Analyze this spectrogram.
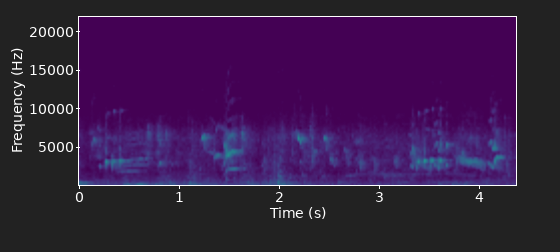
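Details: Male and female European greenfinches singing: a busy run of high, thin chirps and twittering notes, with brief clear whistles near the start and again toward the end.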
